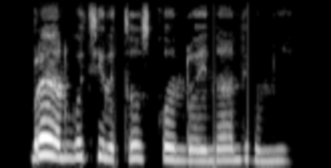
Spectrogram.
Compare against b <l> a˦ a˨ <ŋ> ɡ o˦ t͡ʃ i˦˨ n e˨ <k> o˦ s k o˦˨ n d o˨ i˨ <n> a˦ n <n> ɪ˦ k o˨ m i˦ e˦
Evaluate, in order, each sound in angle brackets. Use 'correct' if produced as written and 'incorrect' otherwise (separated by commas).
incorrect, incorrect, incorrect, correct, incorrect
